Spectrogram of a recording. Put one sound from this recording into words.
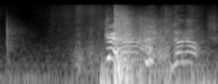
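A gunshot bangs loudly at close range.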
